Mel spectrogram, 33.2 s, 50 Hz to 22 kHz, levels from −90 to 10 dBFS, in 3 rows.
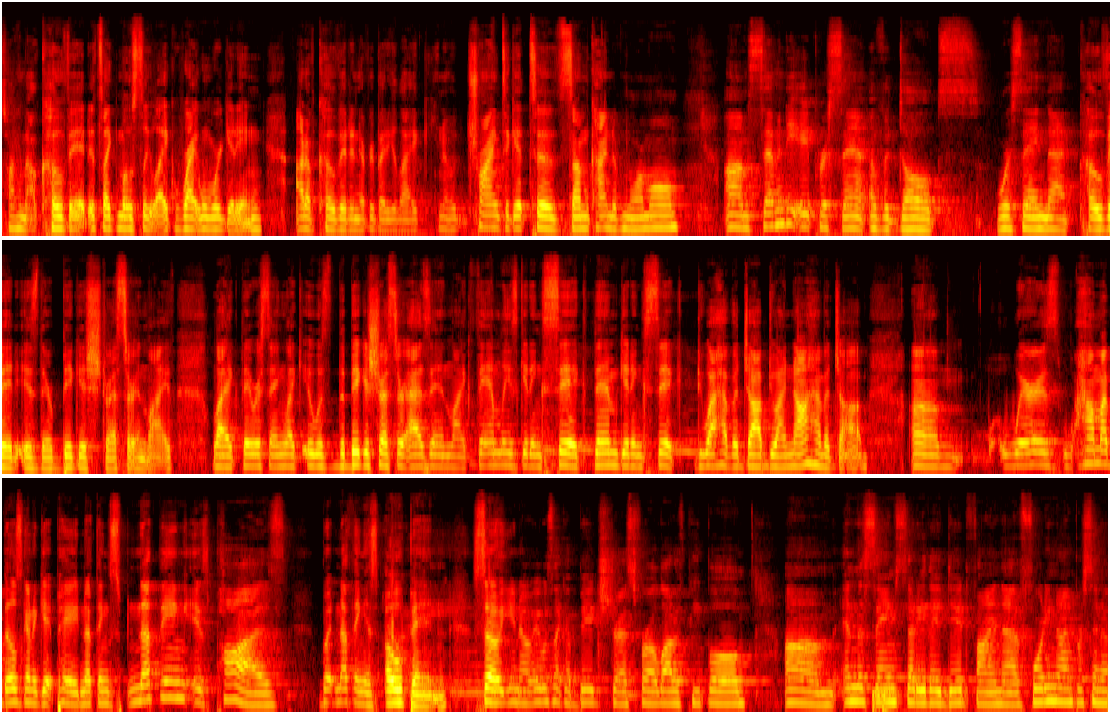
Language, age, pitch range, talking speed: English, 20-39, 155-175 Hz, 200 wpm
